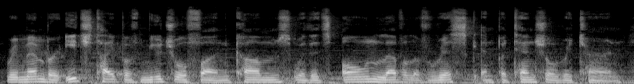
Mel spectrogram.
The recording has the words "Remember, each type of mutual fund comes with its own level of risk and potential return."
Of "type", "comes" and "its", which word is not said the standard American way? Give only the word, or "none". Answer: none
